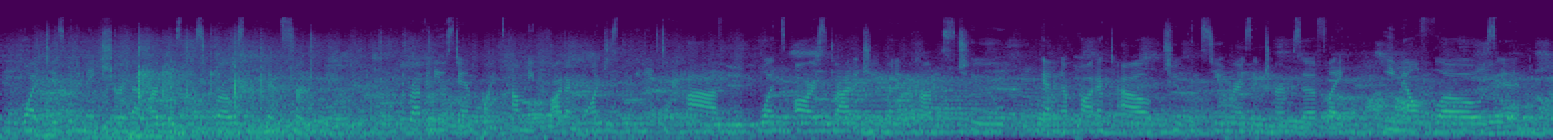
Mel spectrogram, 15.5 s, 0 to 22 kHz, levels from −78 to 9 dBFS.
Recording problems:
chatter from many people; very loud; throughout; 2 dB above the speech

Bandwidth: 14 kHz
